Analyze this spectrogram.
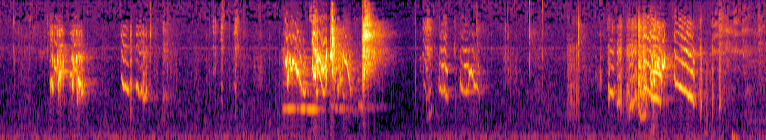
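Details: Pet budgie parrot producing separate bursts of squeaky chirps and chattering warbles, each about half a second to a second long, with quiet pauses between.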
